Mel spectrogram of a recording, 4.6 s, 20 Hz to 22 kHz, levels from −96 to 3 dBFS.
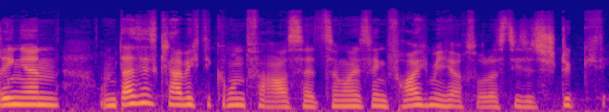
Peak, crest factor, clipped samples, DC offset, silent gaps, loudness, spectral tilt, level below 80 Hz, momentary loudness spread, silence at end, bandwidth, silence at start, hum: -12 dBFS; 18 dB; under 0.1%; under 0.1%; none; -30 LUFS; -4.5 dB/octave; -58 dBFS; 9 LU; 0 s; 16 kHz; 0 s; none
